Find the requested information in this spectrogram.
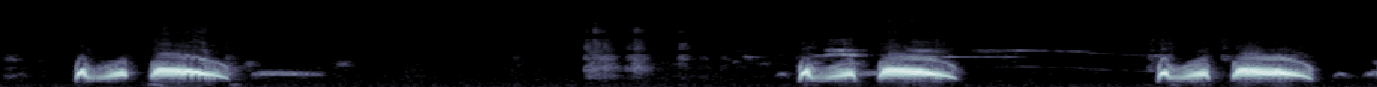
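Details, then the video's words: Caged decoy spotted dove from Vietnam cooing steadily. Three phrases arrive roughly every three seconds, each a brief clipped note and then a fuller, descending, throaty coo. Faint soft clicks sound between phrases. "Chim Cu Mồi - cu gay kich boi nhanh noi gù"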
